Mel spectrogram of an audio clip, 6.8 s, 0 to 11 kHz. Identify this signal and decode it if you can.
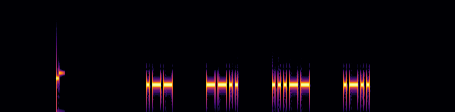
Morse code, heard as a keyed tone, about 28 wpm, spaced as for 13 wpm, 700 Hz. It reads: WZ3L
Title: USA Call Signs - 4 Characters - 4x Character Spacing - 28wpm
